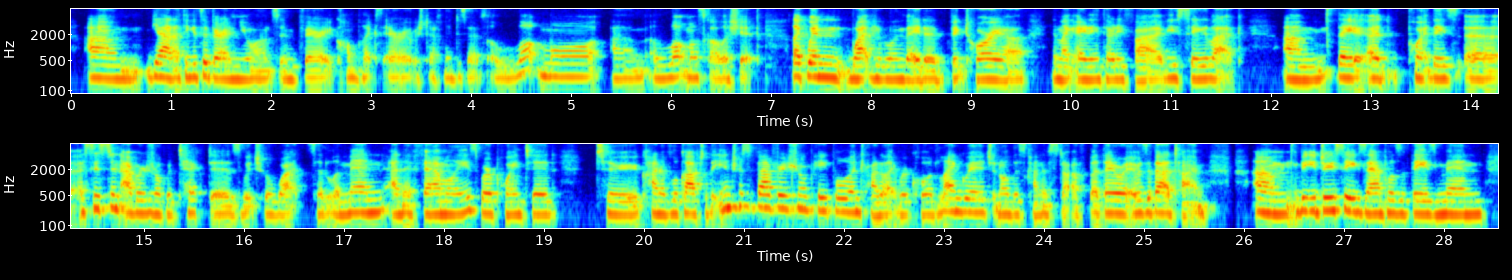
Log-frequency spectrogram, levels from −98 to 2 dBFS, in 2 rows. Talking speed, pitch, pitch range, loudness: 195 wpm, 190 Hz, 185-210 Hz, -22 LUFS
